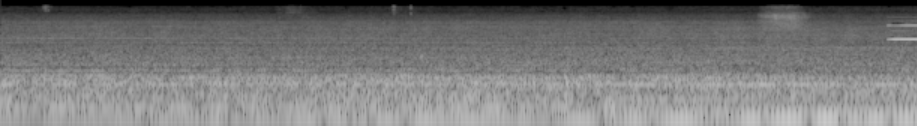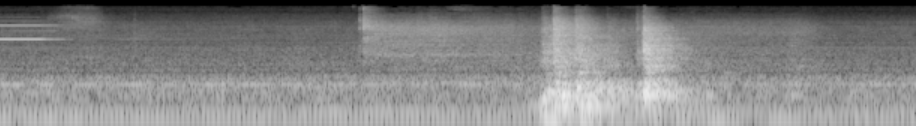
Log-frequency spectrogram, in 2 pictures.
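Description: A vending machine's cashless card reader gives a single short beep about halfway through, accepting a card tapped on it, over a steady low machine hum. Near the end there is a hiss and then two loud mechanical clunks from the vending machine.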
